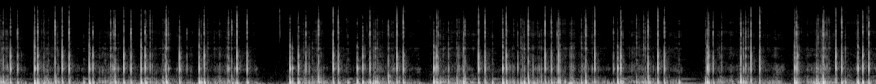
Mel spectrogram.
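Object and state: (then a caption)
Plastic cup tapped with nails. An upside-down empty pink plastic cup is tapped on its sides and base with long nails in a fast, continuous run of sharp clicks. The taps are dense and dry with almost no ring, and each one carries a hollow, low thud under the bright click. There are brief pauses near 2.7 and 7 seconds.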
